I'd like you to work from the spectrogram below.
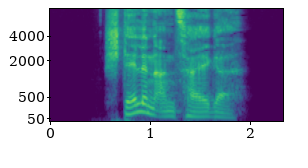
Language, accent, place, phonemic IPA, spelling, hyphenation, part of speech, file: German, Germany, Berlin, /ˈʃtɛlənˌʔant͡saɪ̯ɡə/, Stellenanzeige, Stel‧len‧an‧zei‧ge, noun, De-Stellenanzeige.ogg
- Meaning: job advertisement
